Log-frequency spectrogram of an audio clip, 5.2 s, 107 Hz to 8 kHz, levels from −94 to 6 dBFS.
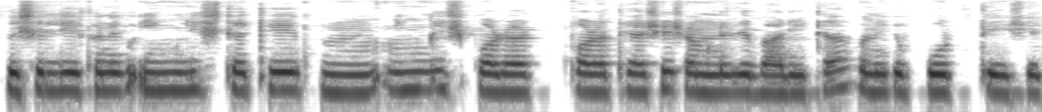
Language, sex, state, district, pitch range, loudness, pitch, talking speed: Bengali, female, West Bengal, North 24 Parganas, 230-250 Hz, -24 LUFS, 245 Hz, 175 wpm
